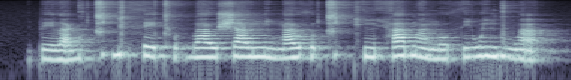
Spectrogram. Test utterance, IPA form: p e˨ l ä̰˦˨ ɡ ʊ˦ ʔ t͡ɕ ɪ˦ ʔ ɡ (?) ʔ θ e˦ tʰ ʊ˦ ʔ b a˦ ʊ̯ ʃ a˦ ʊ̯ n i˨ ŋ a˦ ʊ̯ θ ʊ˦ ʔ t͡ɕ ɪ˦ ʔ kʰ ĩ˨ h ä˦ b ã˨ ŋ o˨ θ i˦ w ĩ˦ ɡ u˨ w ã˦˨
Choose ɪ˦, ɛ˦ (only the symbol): ɪ˦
